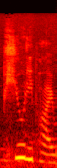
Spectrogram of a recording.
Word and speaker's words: PewDiePie: well that guy pronounced PewDiePie wrong you could have said pew die pie but no you had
